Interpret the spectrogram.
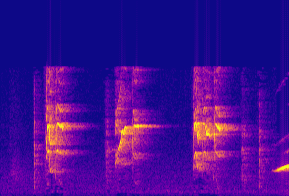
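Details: Champion Bornean White-rumped shama from West Kalimantan giving three loud bursts of very high, sharp, ringing notes with clicks, each about a second apart, followed by a rising high whistle.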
